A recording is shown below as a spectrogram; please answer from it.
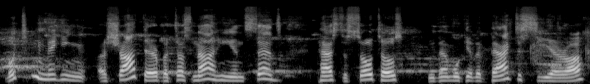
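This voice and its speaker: A man giving live play-by-play radio commentary on a basketball game, getting excitable on big plays. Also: high voice, brisk, noisy background. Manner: excitable on big plays, calling action as it happens. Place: indoor basketball gym, courtside.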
